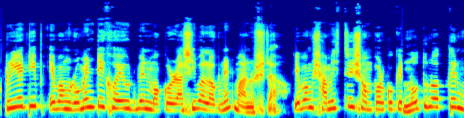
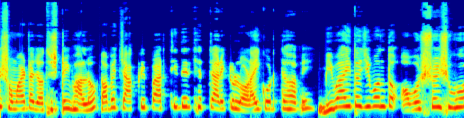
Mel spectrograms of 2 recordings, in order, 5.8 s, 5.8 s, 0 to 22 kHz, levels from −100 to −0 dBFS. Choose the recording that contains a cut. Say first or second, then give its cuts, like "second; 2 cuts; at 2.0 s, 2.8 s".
second; 1 cut; at 3.9 s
